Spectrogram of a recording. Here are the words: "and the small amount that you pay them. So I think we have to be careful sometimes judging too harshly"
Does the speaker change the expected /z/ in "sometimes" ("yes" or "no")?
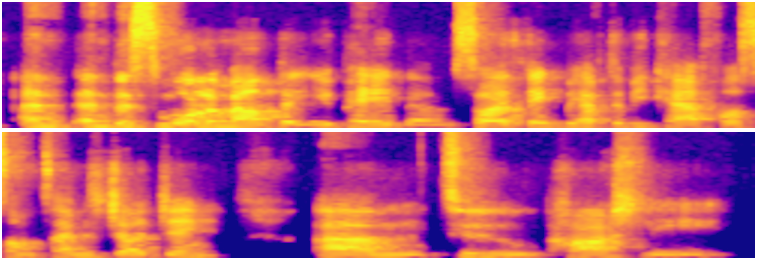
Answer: no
